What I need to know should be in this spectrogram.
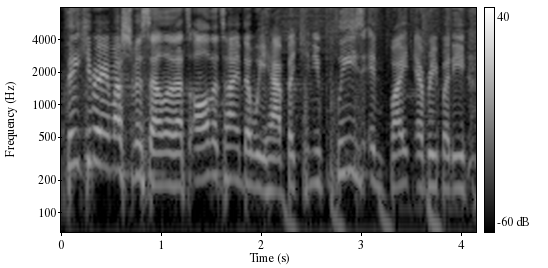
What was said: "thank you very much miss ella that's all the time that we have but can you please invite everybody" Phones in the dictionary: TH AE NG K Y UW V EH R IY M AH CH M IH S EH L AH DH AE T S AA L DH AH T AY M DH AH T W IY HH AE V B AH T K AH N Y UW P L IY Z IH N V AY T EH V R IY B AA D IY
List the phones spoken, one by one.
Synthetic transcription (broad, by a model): TH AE NG K Y UW V EH R IY M AH CH M IH S EH L AH DH AE T S AA L DH AH T AY M DH AH T W IY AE V B AH T K AH N Y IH P L IY Z IH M V AY T EH V R IY B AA D IY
